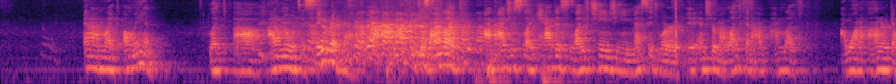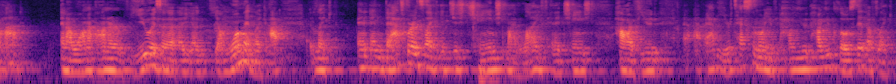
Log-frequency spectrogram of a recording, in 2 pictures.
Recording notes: The audio recording from their message speaking to college students in St. Paul, Minnesota at a campus ministry called Chi Alpha on the University of St.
